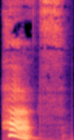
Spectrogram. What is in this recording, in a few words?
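"hertz", British English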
